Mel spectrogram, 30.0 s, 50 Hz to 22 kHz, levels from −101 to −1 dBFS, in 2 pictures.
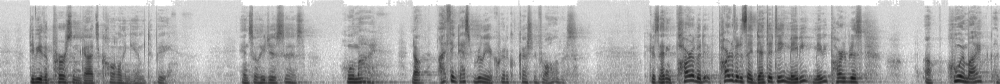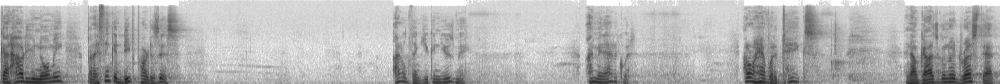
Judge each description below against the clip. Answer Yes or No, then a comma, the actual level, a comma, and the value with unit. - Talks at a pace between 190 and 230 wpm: No, average, 170 wpm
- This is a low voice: No, medium, 150 Hz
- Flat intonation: No, average, 5.0 semitones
